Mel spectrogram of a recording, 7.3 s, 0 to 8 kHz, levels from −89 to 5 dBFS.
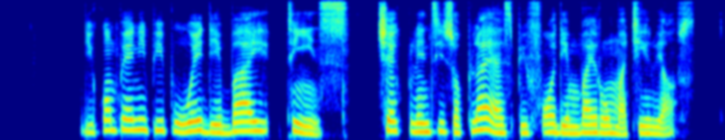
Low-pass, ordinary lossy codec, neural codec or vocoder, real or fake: none; none; none; real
